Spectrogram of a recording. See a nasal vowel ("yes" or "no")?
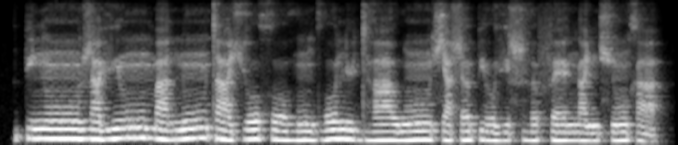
yes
